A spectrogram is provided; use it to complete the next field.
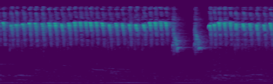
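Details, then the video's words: A well-kept ocean green cucak ranting with a yellow head singing: a very high, fast pulsing trill, briefly broken by a down-slurred chirp and a short silence before the trill resumes. "gacor cucak ranting"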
